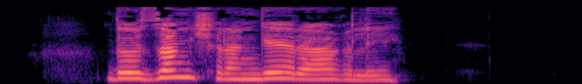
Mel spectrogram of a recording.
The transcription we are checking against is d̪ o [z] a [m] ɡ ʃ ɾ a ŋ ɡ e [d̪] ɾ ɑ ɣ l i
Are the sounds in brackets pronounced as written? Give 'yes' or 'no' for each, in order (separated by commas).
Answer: yes, no, no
